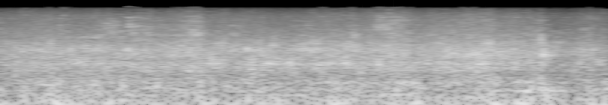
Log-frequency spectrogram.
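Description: Loud, steady low rumbling background noise with no speech; the source is not shown.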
